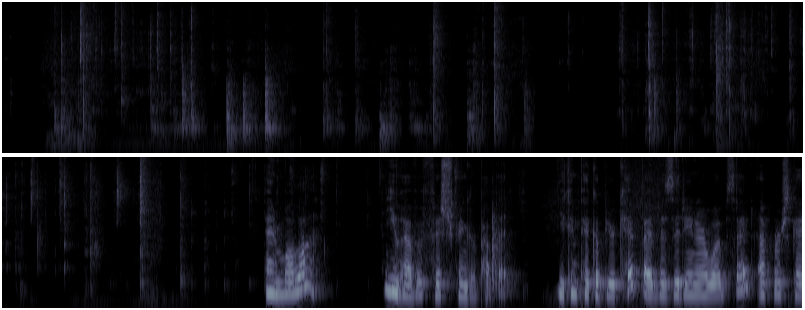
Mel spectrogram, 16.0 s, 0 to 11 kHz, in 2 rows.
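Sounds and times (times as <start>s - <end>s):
paper crinkling: 0.4s - 10.6s.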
